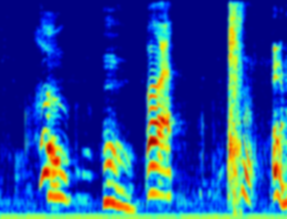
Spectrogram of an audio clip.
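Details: Several loud voiced bursts, one with a sharp explosive rush of air, fitting a series of forceful sneezes from a big sneezer; sneezing.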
